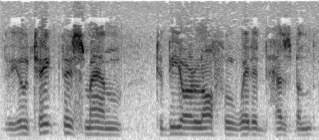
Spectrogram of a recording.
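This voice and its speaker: An actor playing a solemn, formal preacher in an old-time radio drama, with a ceremonial, measured manner. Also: male voice, medium pitch, little pitch movement, bright, forceful tone. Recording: dull, noisy old radio recording.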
